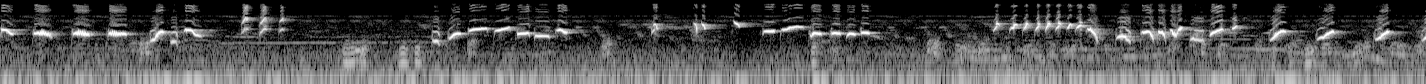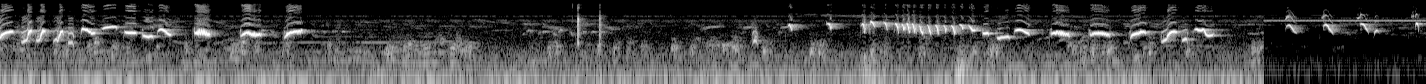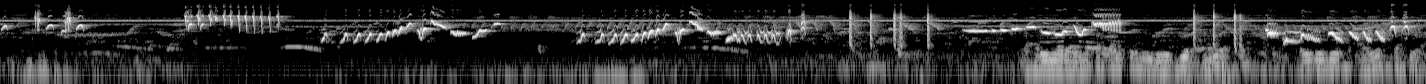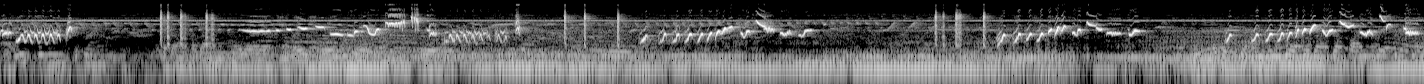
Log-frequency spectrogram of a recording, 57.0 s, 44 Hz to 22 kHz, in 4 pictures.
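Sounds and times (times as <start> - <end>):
bird singing whistled notes: 0.0 - 57.0
steady high tone: 38.8 - 57.0.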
